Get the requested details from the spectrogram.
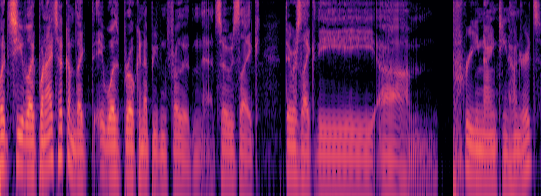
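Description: On a very clean recording with a silent background, a man speaks fairly slowly in a very deep, low voice with lively intonation. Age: 30s. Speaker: podcast co-host. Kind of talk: casual chat.

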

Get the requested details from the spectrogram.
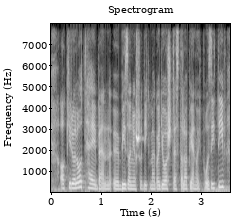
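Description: Noticeable background noise beneath a woman's mid-range voice, her intonation fairly even. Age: 20s. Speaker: medical student. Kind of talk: radio interview. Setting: studio.

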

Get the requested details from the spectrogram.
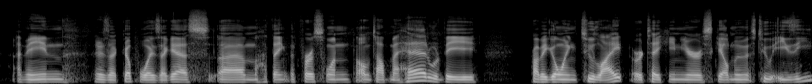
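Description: Speaking at a fairly quick pace, a man uses a normal speaking voice at medium pitch with an American accent. The sound is dry and close with no echo, on a very clean recording with a silent background. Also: fairly even intonation. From Georgia, US. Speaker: fitness coach and podcast co-host. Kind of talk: casual chat.

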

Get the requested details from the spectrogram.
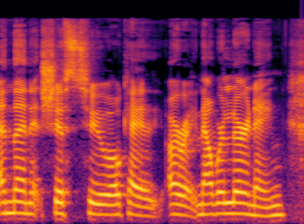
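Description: A monotone, flat delivery in a Canadian accent at a moderate pace, with noticeable background noise. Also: woman. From Toronto, Canada. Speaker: elementary school teacher and podcaster. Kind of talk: interview. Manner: hesitant, many fillers.

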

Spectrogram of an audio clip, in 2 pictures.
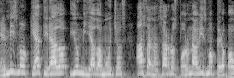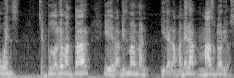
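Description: With a Mexican accent, this man talks at a moderate pace, his high pitch moving with ordinary variation. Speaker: sports podcast host. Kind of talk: casual chat with storytelling.

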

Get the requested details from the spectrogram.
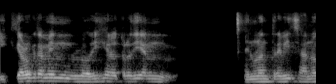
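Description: The tone is bright and sharp. A man speaks with a fairly high pitch. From Andalusia, Spain (Seville province). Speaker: musical director. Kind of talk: interview. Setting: home studio. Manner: halting, many repetitions and fillers.

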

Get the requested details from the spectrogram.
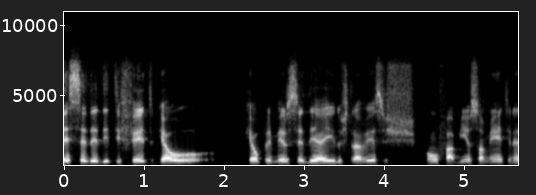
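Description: A man with an unremarkable speaking voice of medium pitch talks at a moderate pace with fairly even intonation, in a dry, close sound with no echo. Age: 30s. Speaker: podcast co-host. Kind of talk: casual chat.

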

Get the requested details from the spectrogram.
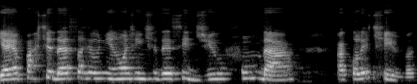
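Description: A woman speaks fairly slowly in a high voice with ordinary pitch variation. The sound is dry and close, with no echo. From Brazil, Belém do Pará. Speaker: schoolteacher and feminist activist. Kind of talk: casual interview.

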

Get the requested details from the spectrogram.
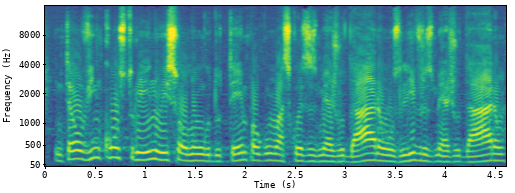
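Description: With ordinary pitch variation and fairly high pitch, a man speaks in an unremarkable speaking voice. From Brazil, Sorocaba (São Paulo state). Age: 20s. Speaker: entrepreneur, clothing brand co-founder. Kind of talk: casual interview chat.

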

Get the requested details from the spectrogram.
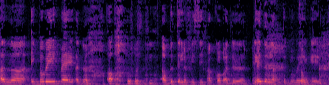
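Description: Over noticeable background noise, a woman of medium pitch speaks fairly slowly with fairly even intonation and long, frequent pauses. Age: 70s. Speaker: grandmother and community activist. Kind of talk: group discussion.

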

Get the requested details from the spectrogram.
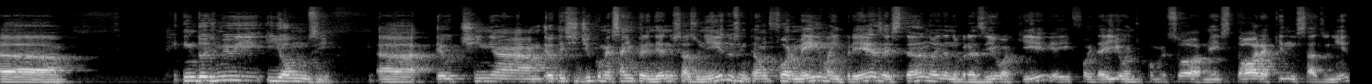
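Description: With ordinary pitch variation and a moderate pace, this is an ordinary speaking voice. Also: man, medium pitch for a man. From Brazil, Curitiba. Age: 30s. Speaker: entrepreneur. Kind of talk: interview.

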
